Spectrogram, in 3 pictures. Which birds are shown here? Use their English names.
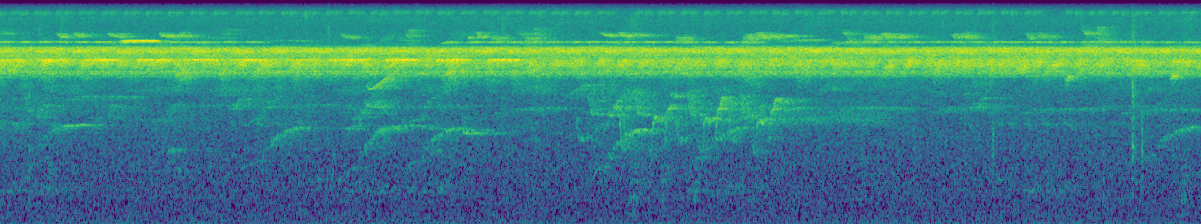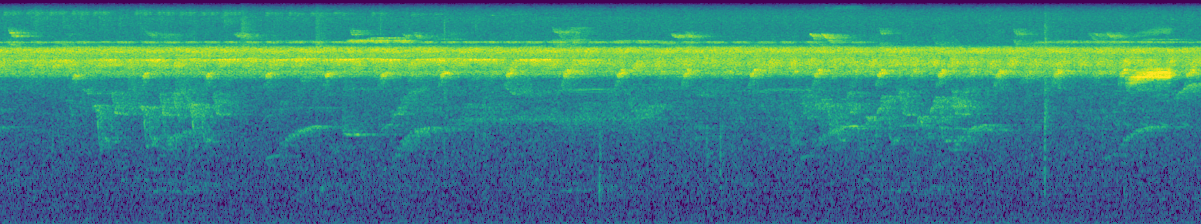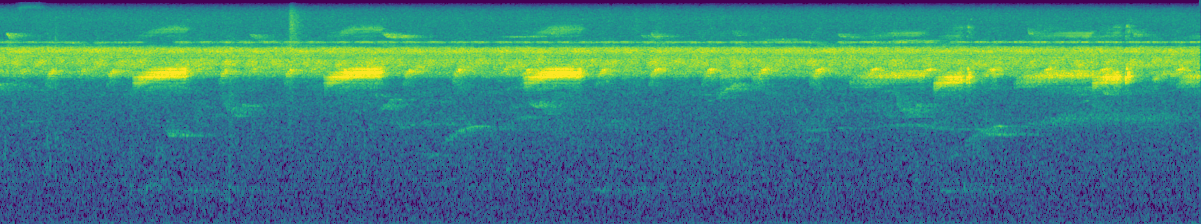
Black-faced Cotinga, unidentified bird, Buff-breasted Wren, Black-faced Antthrush, Pygmy Antwren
